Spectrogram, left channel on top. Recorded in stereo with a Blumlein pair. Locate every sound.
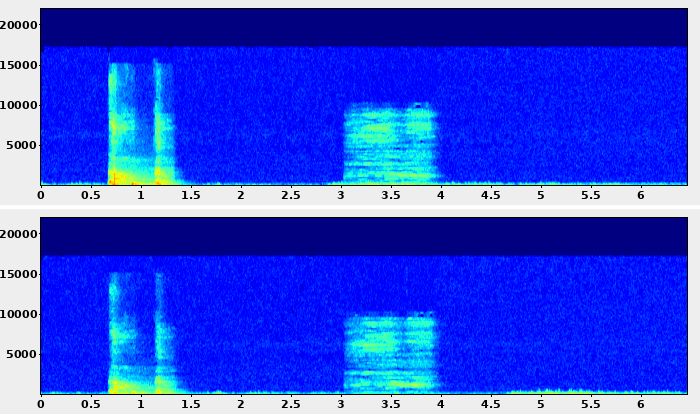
0.7 s a cough: 55° left, 0.6 m
3.0 s a squeak: 45° left, 3 m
